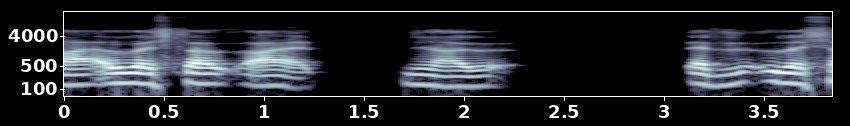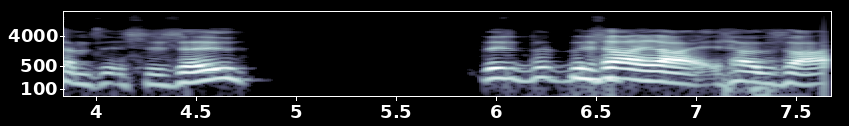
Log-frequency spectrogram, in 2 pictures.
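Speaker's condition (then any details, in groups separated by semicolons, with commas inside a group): Tongue cancer surgery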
